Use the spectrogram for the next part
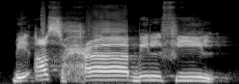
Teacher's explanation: صاد کو پر پڑھیں گے کیونکہ یہ حروف مستعلیہ میں سے ہے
